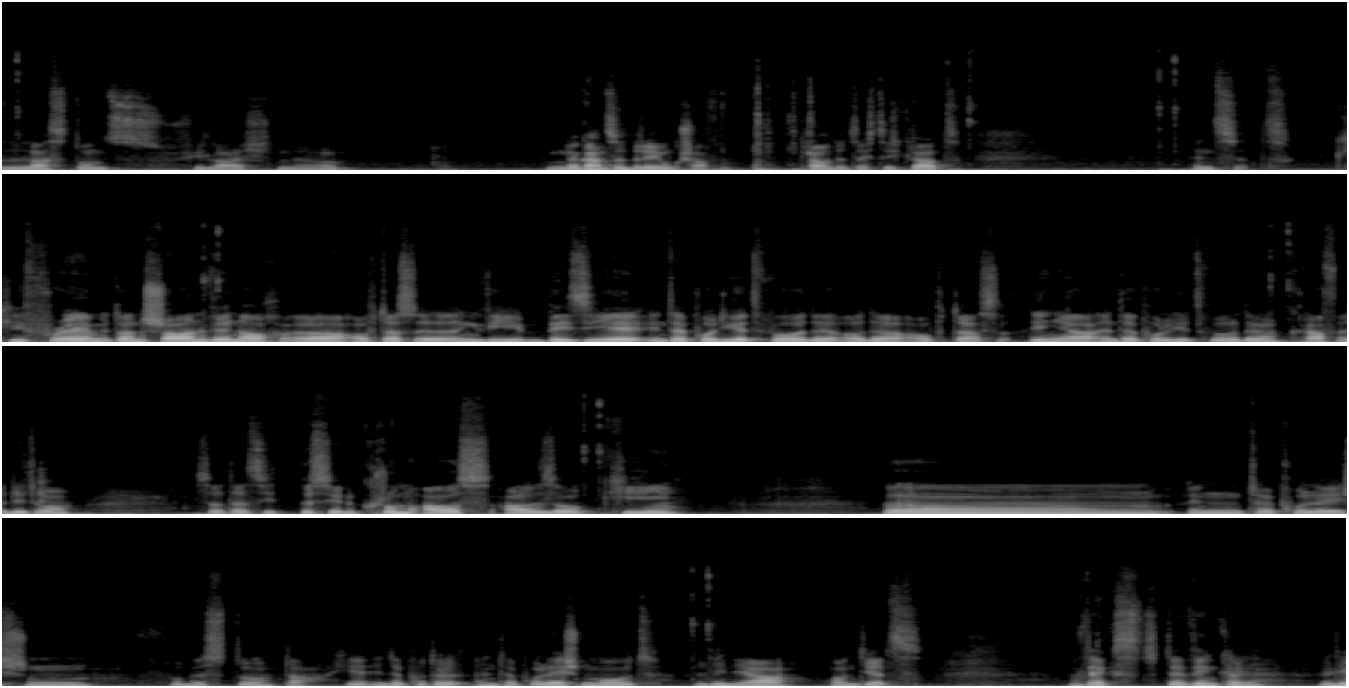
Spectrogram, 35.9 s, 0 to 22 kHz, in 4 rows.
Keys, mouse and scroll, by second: 3.9 KP_3, 4.1 KP_6, 4.7 KP_0, 5.3 Return, 6.3 right click, 7.7 click, 10.3 click, 17.3 click, 18.6-19.1 scroll down 2, 19.2 scroll down 2, 19.3 scroll up 2, 20.2 scroll up 2, 21.7 click, 31.5 click.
